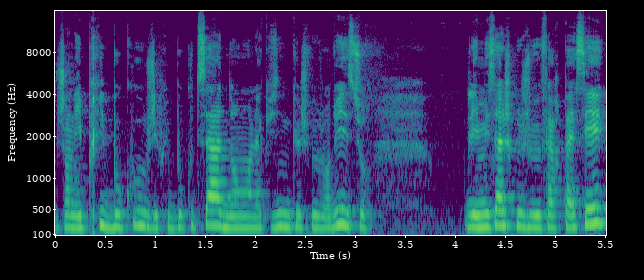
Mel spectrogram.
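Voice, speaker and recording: A somewhat breathy woman at a medium pitch, fairly quick and in a monotone, flat intonation. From Burgundy, France (Dijon, Auxerre). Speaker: chef. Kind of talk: interview.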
